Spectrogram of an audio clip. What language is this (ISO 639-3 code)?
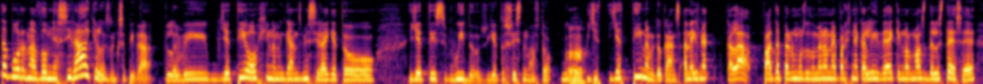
ell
